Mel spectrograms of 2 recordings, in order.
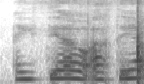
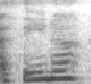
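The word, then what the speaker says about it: Aetha: my complimentary video so we have atheil i used to call it athena which always happened to me with when i was younger with this mispronunciation of words so athena is the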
